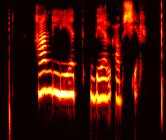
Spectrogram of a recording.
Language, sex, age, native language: Icelandic, female, 10, Icelandic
